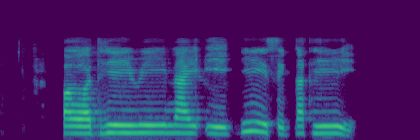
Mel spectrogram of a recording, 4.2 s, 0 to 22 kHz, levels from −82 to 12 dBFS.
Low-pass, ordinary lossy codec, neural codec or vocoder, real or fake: 7.2 kHz; none; codec, 44.1 kHz, 7.8 kbps, DAC; fake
